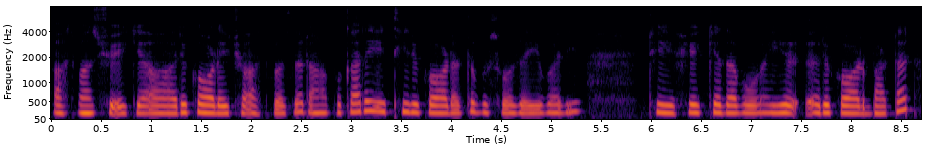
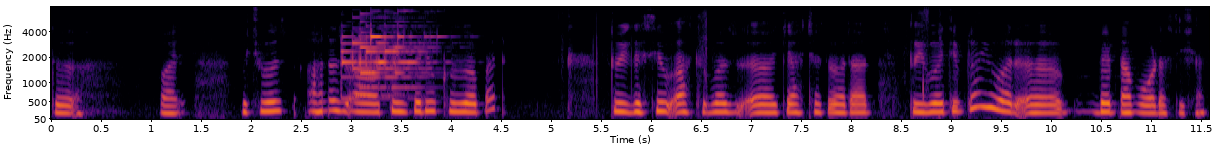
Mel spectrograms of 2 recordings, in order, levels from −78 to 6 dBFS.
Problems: constant background noise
